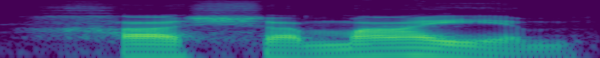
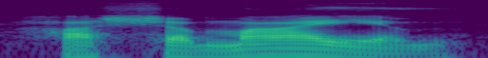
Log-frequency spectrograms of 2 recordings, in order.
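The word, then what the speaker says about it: השמים: And so the letter can double, but you're gonna have to do the doubling yourself and pronouncing it. Okay, like the word for heavens actually, hashamayim, hashamayim.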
